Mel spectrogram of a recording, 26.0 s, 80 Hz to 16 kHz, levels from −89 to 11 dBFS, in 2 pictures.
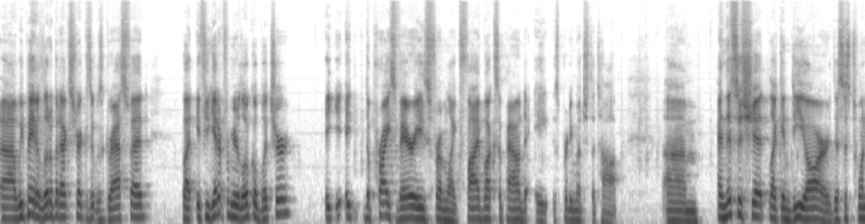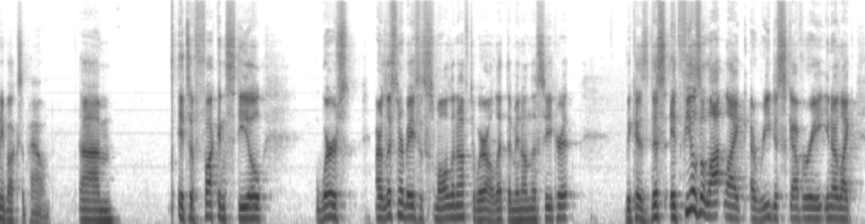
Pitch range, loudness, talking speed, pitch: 130-160 Hz, -19 LUFS, 200 wpm, 145 Hz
